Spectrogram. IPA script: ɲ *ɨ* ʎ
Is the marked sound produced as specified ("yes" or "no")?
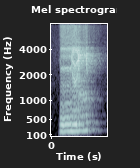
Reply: yes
